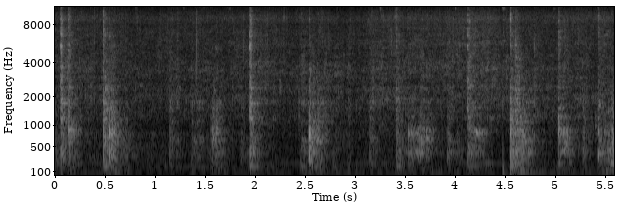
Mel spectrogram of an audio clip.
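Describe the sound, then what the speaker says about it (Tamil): Onions sautéing over a low flame in a pan for a capsicum gravy, a steady close sizzle with repeated soft scrapes and stirs of a spoon breaking through at irregular intervals. "நல்லா லோ ஃப்ளேமில் வச்சு நல்லா வதக்குங்க"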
